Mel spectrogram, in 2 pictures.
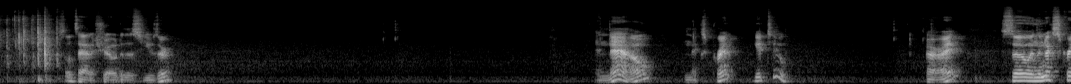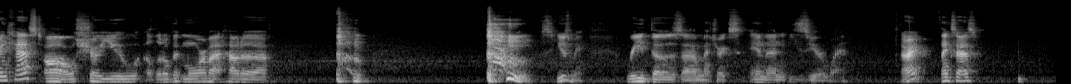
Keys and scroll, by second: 0.0-0.9 typing.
